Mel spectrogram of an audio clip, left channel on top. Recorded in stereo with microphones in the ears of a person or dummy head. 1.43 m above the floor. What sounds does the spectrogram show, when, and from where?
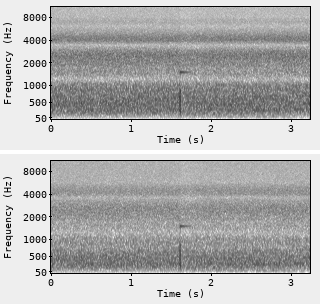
0.0 s running water: 35° left (ahead or behind)
1.6 s a clink: 25° left (ahead or behind)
